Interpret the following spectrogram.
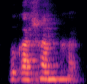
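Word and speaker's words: Лукашенко: So all of this O, but we don't pronounce O. We pronounce it like reduced, and depending on the region, they have to be stretched toward A or toward or, but it's still reduced.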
